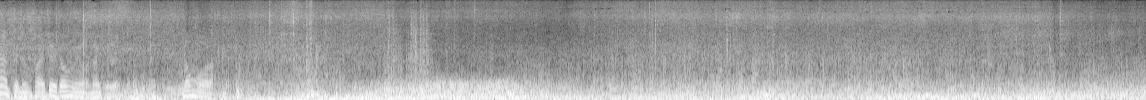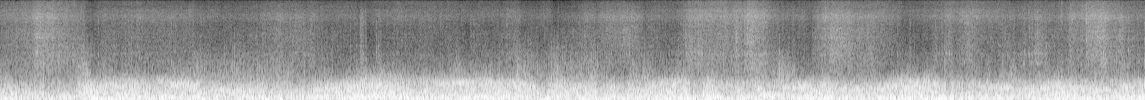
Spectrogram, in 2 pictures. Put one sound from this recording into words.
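Wind buffets a microphone throughout, outdoors.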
